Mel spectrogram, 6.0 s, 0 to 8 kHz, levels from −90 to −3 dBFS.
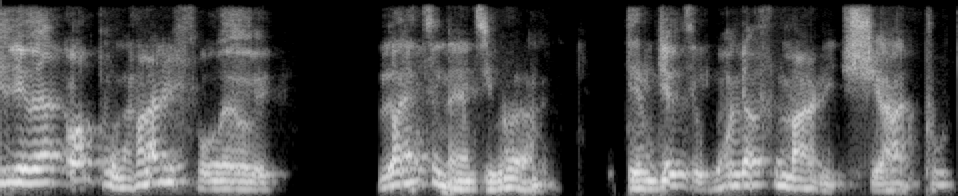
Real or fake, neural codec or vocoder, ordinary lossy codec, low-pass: fake; codec, 24 kHz, 1.5 kbps, HILCodec; none; 7.2 kHz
